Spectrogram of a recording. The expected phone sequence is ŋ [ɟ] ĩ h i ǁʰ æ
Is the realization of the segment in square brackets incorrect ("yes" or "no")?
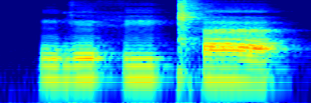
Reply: yes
